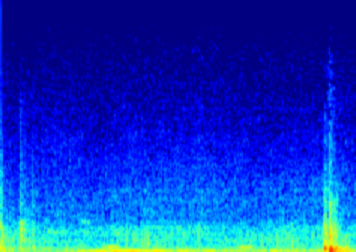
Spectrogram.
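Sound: door opening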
